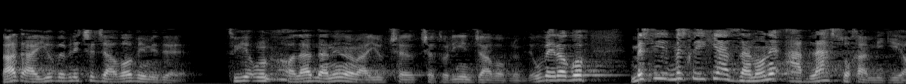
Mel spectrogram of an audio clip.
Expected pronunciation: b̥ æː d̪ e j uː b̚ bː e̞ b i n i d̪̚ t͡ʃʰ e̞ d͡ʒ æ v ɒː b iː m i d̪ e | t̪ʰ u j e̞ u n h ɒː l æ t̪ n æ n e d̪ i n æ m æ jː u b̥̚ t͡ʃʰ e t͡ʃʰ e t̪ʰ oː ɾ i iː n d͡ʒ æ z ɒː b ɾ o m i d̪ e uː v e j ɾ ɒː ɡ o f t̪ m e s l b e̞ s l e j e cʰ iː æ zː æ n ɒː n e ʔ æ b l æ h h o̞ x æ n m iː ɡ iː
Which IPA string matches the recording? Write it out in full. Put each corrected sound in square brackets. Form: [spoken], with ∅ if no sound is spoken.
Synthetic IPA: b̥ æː d̪ [æ] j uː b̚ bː e̞ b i n i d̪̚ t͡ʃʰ e̞ d͡ʒ æ v ɒː b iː m i d̪ e | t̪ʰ u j e̞ u n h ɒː l æ t̪ n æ n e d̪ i n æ m æ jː u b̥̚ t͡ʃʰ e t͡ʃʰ e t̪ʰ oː ɾ i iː n d͡ʒ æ [v] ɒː b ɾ o m i d̪ e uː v e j ɾ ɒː ɡ o f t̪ m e s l [m] e̞ s l e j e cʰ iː æ zː æ n ɒː n e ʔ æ b l æ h [s] o̞ x æ n m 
